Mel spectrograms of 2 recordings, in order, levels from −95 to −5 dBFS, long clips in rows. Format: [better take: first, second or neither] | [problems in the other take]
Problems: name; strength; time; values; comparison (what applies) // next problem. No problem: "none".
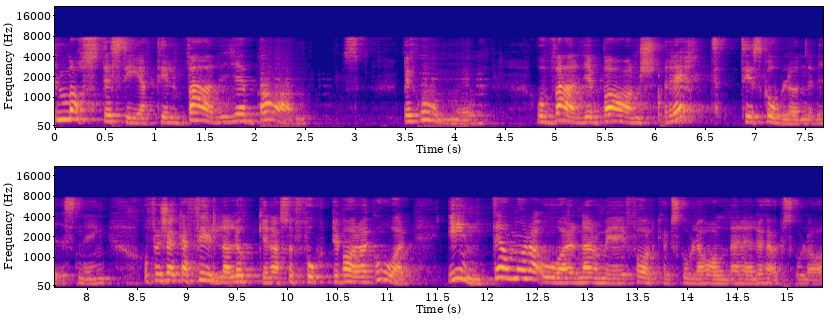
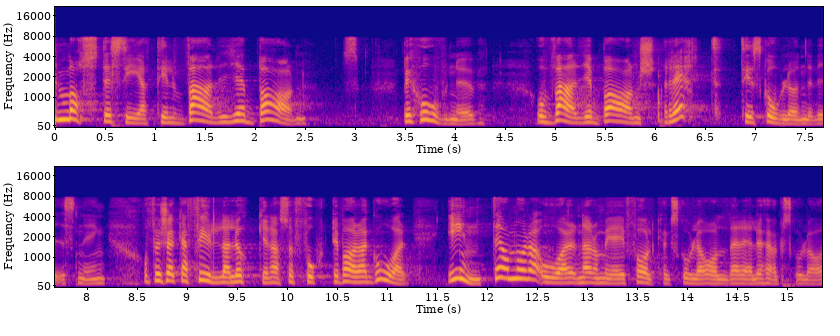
second | noise reduction (neural separator model SepFormer DNS4)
